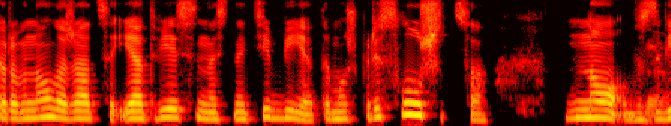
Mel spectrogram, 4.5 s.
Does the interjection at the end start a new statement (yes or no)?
no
